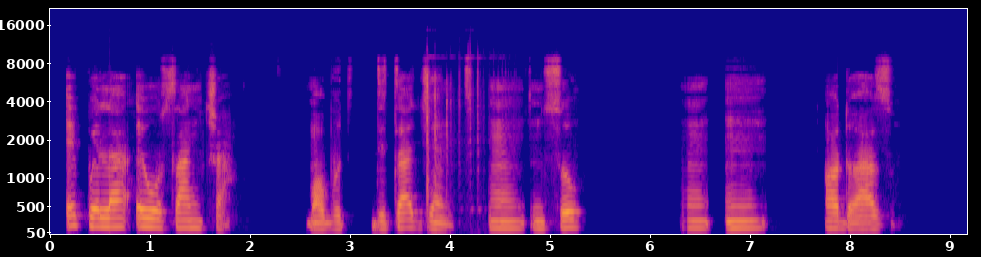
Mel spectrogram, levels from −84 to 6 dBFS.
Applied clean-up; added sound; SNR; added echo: neural mask model RNNoise.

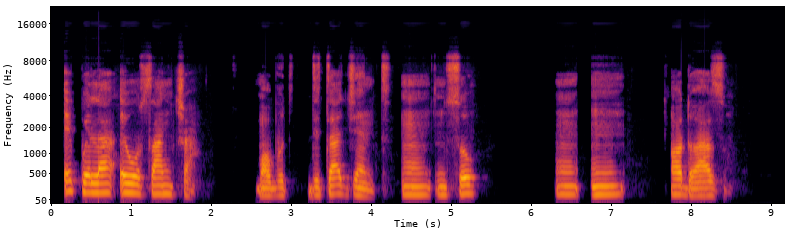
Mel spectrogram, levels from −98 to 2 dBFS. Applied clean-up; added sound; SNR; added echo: none; none; none; none.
